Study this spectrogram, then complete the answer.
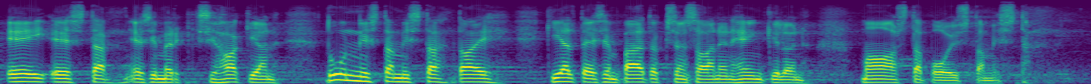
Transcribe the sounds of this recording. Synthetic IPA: eiʔest̪æesime̞rki̥ksiɦɑkiɑnt̪unːist̪ɑmist̪ɑt̪ɑik̟iɛlt̪eisempæːt̪øksensɑːnenheŋkilønmɑːst̪ɑpoist̪ɑmist̪ɑ̥

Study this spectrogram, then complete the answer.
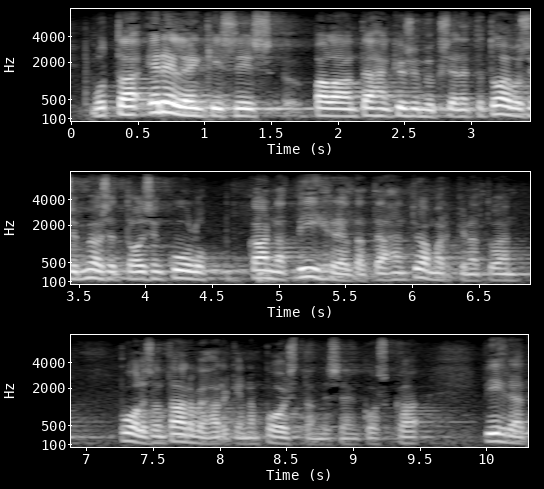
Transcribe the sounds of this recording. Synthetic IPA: mut̪ːɑʔedelːeːŋkisiːspɑlɑːnt̪æhæŋkysymykseːnet̪ːæt̪oiʋosimmyøset̪ːæolisiŋkuːlːukɑnːɑt̪ʋihreːlt̪æt̪æhænt̪yæmɑrkːinɑt̪uen | puolisont̪ɑrʋehɑrkinːɑmpoist̪ɑmiseːŋkoskɑ | ʋihreæt̪

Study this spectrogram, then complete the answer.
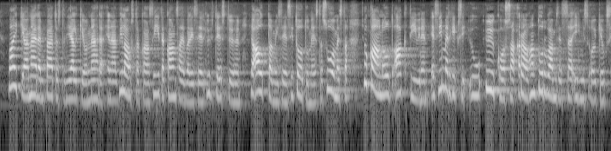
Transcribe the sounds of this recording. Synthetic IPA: ʋɑjkeɑnæjdempæːt̪øst̪enjælkeːonːæhdæʔe̞næʋilɑust̪ɑkɑːsiːt̪ækɑnsɑjʋːælise̞ːnyht̪e̞ist̪yøhønjɑɑwt̪ːɑmise̞ːnsit̪o̞wt̪une̞ːst̪ɑsuo̞me̞st̪ɑ | jo̞kɑono̞lːut̪ɑkt̪iːʋine̞ne̞sime̞rkiksiyːko̞ːsːɑrɑwɦɑnt̪urʋɑːmise̞sːɑjɑʔiçmiso̞jk̟e̞uksi

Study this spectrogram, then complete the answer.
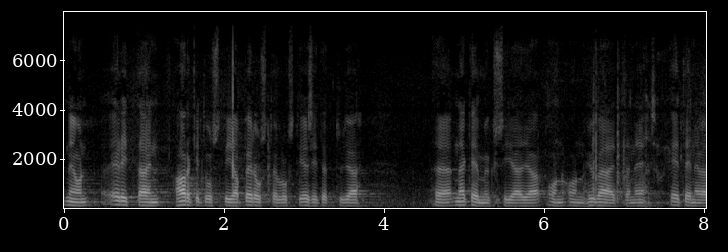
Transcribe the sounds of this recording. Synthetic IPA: neonerit̪ːæinhɑrkit̪ust̪ijɑperust̪elust̪iesit̪et̪ːyjæ | nækemyksiæjɑononhyʋæet̪ːæneet̪eneʋæ

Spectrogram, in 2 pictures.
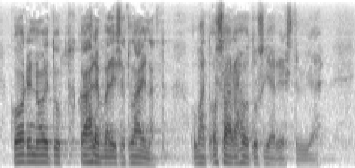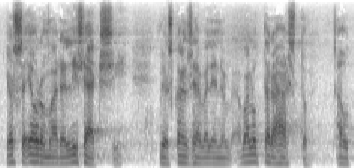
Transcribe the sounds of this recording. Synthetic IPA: koːrdinoit̪ut̪kɑhɾeʋːæliset̪lɑinɑt̪ | oʋɑt̪osɑrɑhot̪usjærjest̪elyjæ | josːɑeuromɑːdellisæksḭmyøskɑnsɑiʋʋælineʋɑluːt̪ːɑrɑhɑst̪o | ɑut̪ː

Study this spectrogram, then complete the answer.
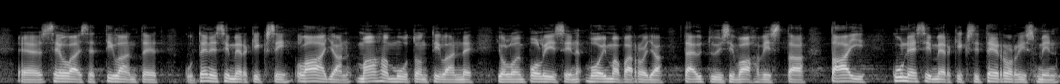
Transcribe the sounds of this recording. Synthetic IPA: selːɑiset̪t̪ilɑnt̪eːt̪ | kut̪enesimerkiksilɑːjɑnmɑːɦɑmːuːt̪ont̪ilɑnːejolːoimpoliːsinʋoimɑʋɑrojɑt̪æyt̪yisiʋɑhʋist̪ɑːt̪ɑi | kunesimerkiksit̪erːorismin

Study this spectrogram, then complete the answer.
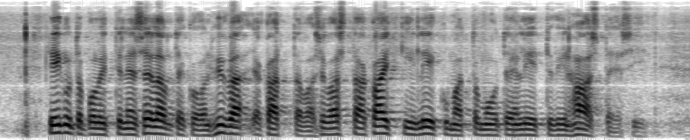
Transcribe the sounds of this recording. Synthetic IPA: liːkunt̪ɑpoliːt̪ːinenselont̪ekoonhyʋæjɑkɑt̪ːɑʋɑseʋɑst̪ɑːkɑikːiːnliːkːumɑt̪ːomuːt̪eːliːt̪ːyʋiːnhɑːst̪eːsiːn

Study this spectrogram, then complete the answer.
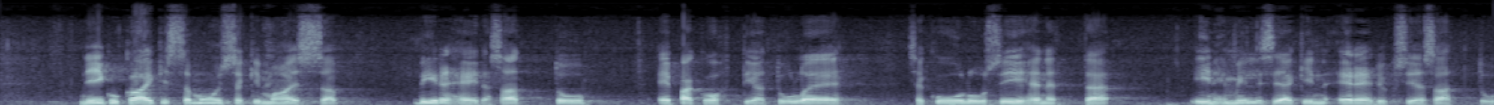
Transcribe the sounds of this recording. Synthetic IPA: niːŋkukɑikisːɑmuisːɑkimɑisːɑ | ʋirhe̞it̪æsɑt̪ːuː | epæko̞ht̪iɑt̪uleː | se̞kuːluːsiːɦenet̪ːæ | inhimilːisiækine̞ɾehdyksiæsɑt̪ːṵː

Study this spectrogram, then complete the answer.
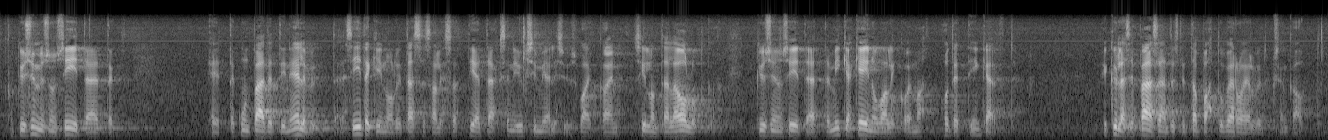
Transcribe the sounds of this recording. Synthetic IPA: nokysymysonsiːt̪æet̪ːæ | et̪ːækunpæːt̪et̪ːiːnelʋyt̪ːæ̰ːjɑsiːt̪ækinolit̪æsːæsɑlisːɑt̪iæt̪æːkseniyksimiælisy̰ːsʋɑikːɑen | silːont̪æːlːæolːut̪kɑːn | jɑ̥kysyonsiːt̪æ̰et̪ːæmikækeinoʋɑliko̰imɑot̪et̪ːḭːŋkæ̰yt̪ːø̥ | jɑkylːæsepæːsæːnt̪øst̪it̪ːɑpɑht̪uʋeroelʋyt̪ykseŋkɑ̰ut̪ːɑ̥

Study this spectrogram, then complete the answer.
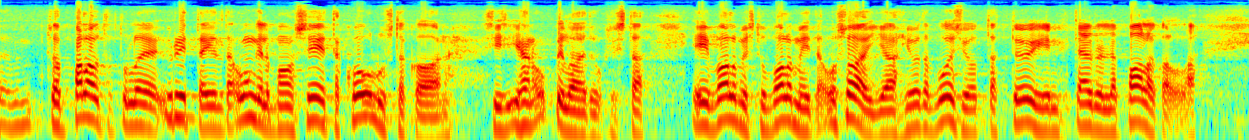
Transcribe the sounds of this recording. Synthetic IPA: t̪uɑpɑlɑut̪et̪uleːyrit̪ːæjilt̪æoŋːelmɑonseet̪ːækoulust̪ɑkɑ̰ːn | siːsihɑnopːilɑit̪oksist̪ɑ | eiʋɑlmist̪uʋʋɑlmiit̪ɑ̰ʔosɑjɑjoijt̪ɑʋoisiot̪ːɑt̪t̪ːøihint̪æyɾelːæpɑlkɑ̰lːɑ̰

